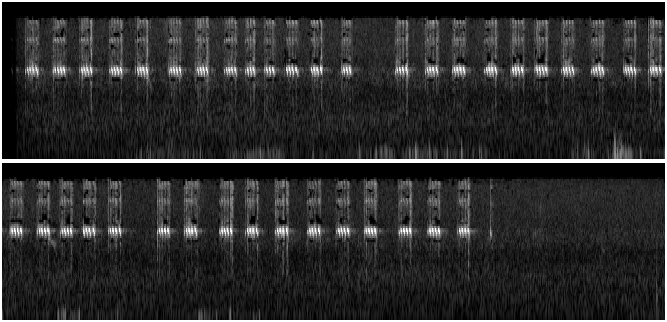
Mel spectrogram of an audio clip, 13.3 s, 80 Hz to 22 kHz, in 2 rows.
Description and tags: a single cricket, low wind noises, recorded with iPhone 6 in mono
ambient, field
